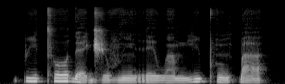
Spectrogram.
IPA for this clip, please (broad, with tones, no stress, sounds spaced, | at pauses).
p i˦ tʰ o˦ ɗ ɛ˨ d͡ʒ ʊ˨ v ĩ˨ r e˨ w ã˨ m j i˦ pʰ ũ˨ k͡p a˨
